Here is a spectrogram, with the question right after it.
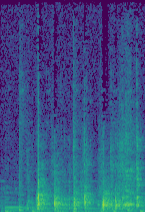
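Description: Wooden tea boxes lifted out of a larger handmade wooden box, giving a run of sharp hollow clacks and knocks at an irregular pace, close and fairly loud, with no talking.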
